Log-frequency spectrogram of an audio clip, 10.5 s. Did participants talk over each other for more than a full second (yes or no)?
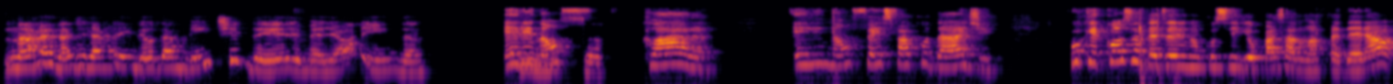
no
